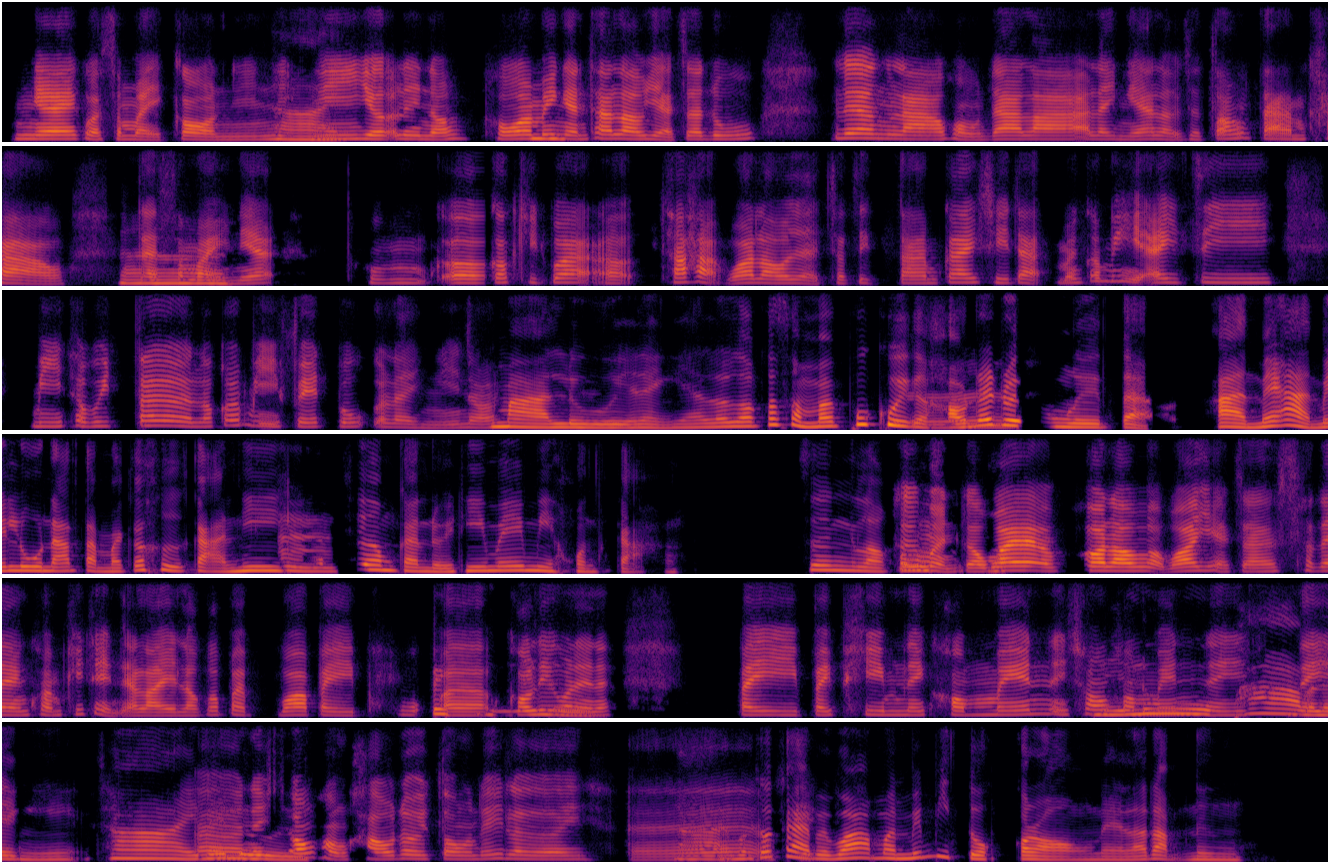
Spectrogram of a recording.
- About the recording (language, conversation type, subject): Thai, podcast, ทำไมคนเราถึงชอบติดตามชีวิตดาราราวกับกำลังดูเรื่องราวที่น่าตื่นเต้น?
- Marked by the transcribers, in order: tapping; other background noise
